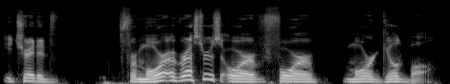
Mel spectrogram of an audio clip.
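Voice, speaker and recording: A male podcast co-host with a mid-pitched voice, recorded dry and close. He talks casually about his hobby with keen enthusiasm and plenty of swearing. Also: lively intonation, takes it slowly, a little mellow, no room sound. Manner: informal, profane, enthusiastic.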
